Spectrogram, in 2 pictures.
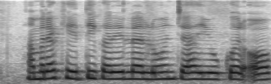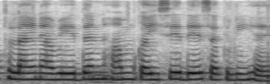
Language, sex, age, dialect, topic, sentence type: Magahi, female, 31-35, Western, banking, question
